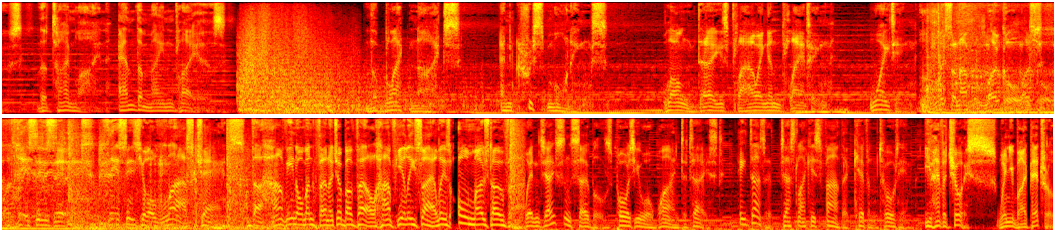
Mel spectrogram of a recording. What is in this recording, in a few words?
english australian commercial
